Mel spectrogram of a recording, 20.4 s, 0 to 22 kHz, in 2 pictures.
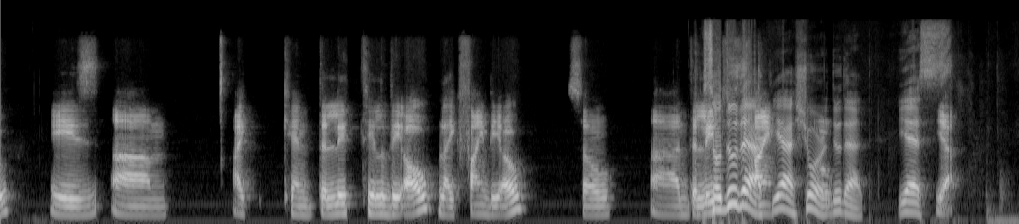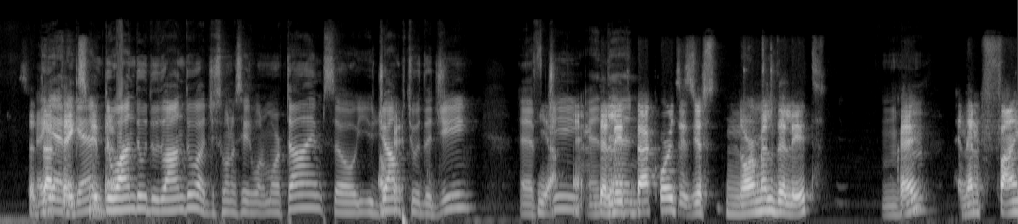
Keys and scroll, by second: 6.8-8.4 typing, 12.1 u, 14.3-15.0 typing, 17.9 d.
